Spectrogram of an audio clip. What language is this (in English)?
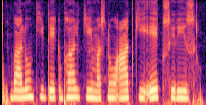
Urdu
